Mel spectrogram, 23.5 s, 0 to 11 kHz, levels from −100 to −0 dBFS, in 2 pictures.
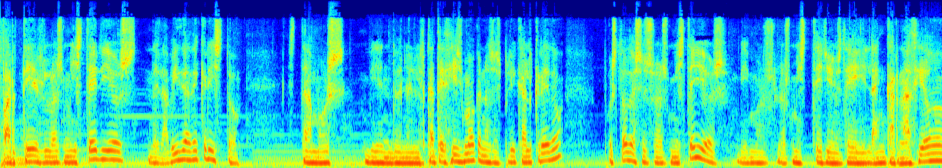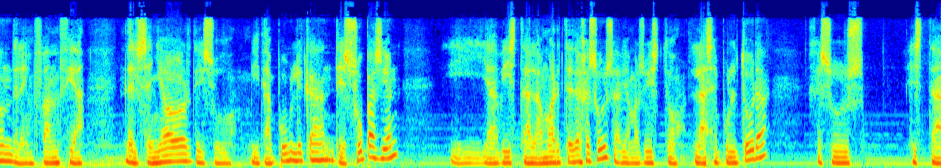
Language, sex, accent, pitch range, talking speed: Spanish, male, Spanish, 105-140 Hz, 135 wpm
